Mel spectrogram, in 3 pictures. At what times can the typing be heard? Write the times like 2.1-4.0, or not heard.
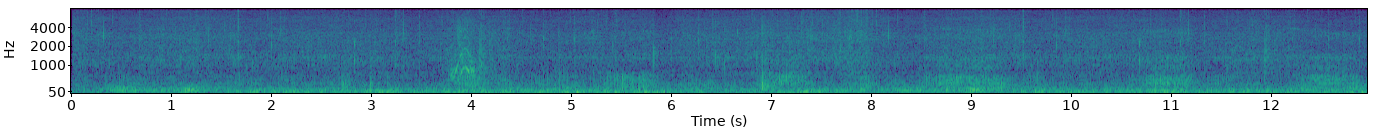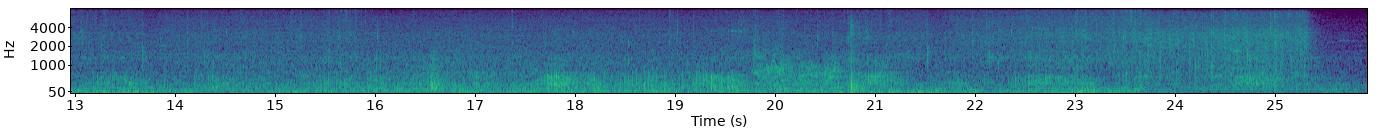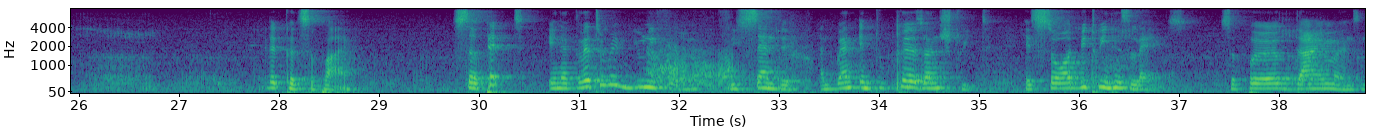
not heard.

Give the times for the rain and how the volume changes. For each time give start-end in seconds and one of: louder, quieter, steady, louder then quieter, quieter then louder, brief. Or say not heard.
0.0-25.4 quieter then louder.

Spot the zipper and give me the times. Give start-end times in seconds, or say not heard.
3.8-4.2, 19.8-21.4, 31.6-33.4.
